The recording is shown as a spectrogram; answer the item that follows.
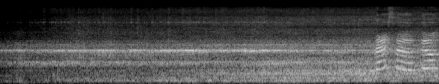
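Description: A Thermomix blending carrot and coconut milk soup, running as a loud, steady motor whir that builds slightly, with a brief rising whine near the end.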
